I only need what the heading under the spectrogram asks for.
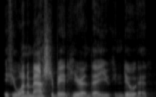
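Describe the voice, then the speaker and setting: A man who is a podcast guest, talking in an animated, casual way and acting out the voices he quotes. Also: very deep voice, quick pace. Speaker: podcast guest, recovery program founder.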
